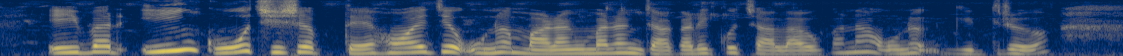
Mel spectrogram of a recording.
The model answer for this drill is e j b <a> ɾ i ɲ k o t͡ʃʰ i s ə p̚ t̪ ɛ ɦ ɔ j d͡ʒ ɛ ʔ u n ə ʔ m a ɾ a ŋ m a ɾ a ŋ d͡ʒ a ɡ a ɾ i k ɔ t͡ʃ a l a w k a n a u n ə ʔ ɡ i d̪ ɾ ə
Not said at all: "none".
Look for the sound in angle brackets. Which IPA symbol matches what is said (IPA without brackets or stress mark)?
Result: a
